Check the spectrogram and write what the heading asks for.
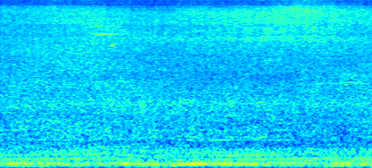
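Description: Street traffic noise: a steady low rumble of cars running and passing on the road.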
